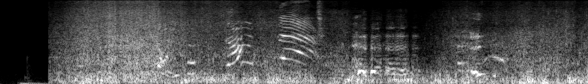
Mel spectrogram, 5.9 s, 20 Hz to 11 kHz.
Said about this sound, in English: And if you are listening and not watching, just envision a 4-year-old little girl sitting in the sand being pounded by the waves.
